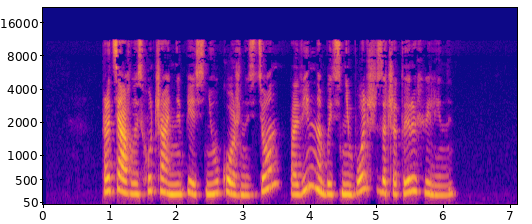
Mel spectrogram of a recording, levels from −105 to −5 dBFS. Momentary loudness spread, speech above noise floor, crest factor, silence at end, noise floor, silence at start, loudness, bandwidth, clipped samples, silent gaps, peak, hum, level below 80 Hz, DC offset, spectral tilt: 10 LU; 56 dB; 20 dB; 0.95 s; -78 dBFS; 0.9 s; -23 LUFS; 11.5 kHz; under 0.1%; none; -4 dBFS; none; -72 dBFS; under 0.1%; -4 dB/octave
